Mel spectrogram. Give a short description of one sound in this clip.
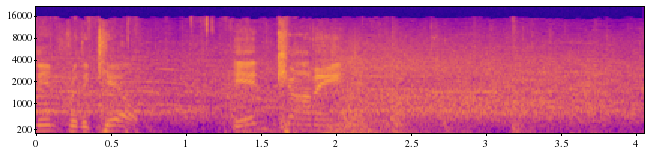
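A body slams down hard onto a wrestling ring mat.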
